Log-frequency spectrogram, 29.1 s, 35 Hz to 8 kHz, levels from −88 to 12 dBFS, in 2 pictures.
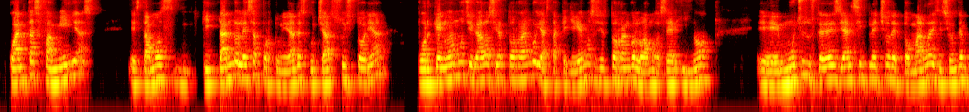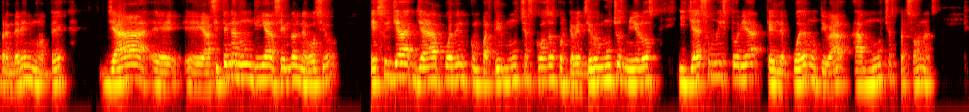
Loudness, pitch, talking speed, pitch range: -19 LUFS, 155 Hz, 165 wpm, 140-170 Hz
